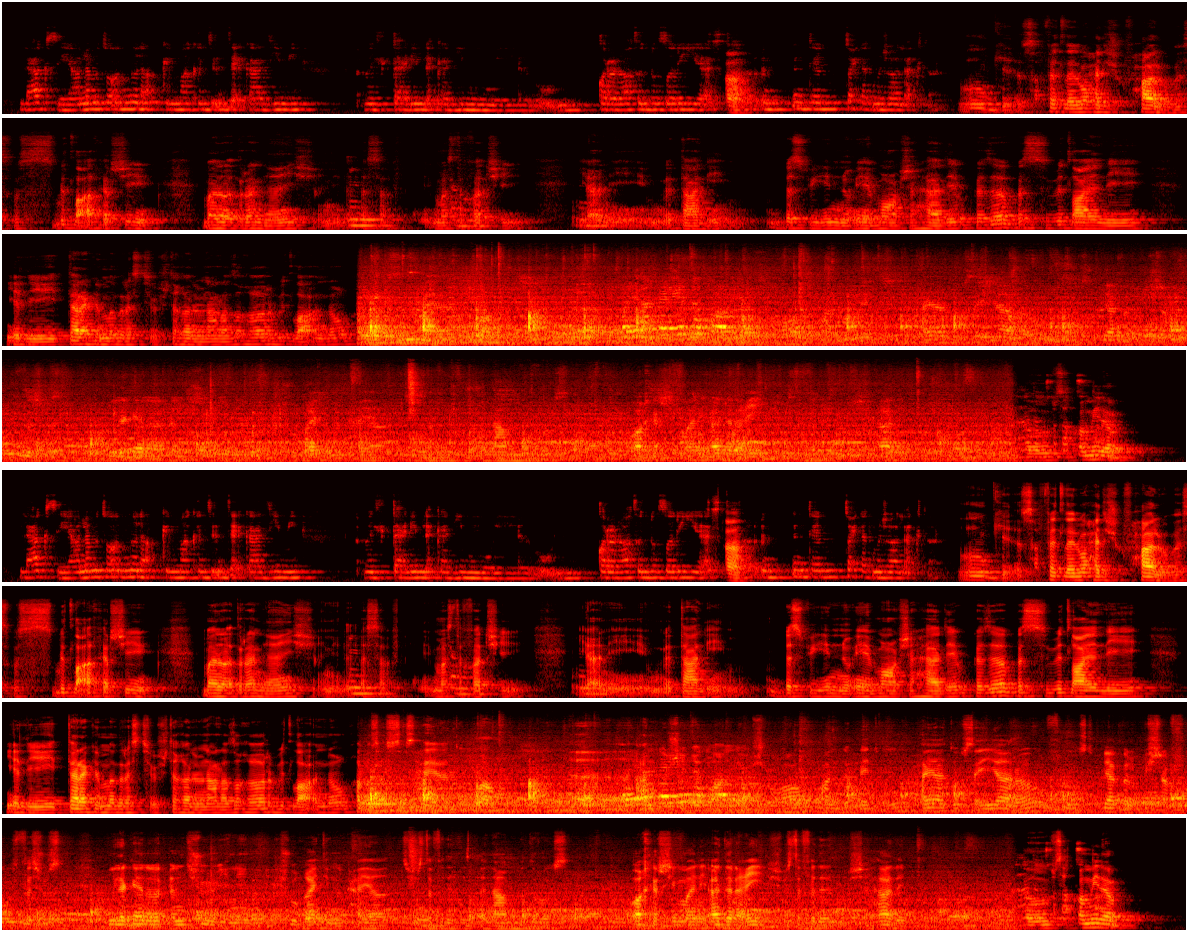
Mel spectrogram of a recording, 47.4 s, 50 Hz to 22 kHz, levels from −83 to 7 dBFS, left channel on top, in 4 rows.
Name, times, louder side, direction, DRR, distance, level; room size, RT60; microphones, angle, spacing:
voice 1, 0.2-3.0 3.6-9.3 9.8-9.9 15.3-15.6 16.3-16.7 17.6-17.9 34.1-35.0 36.7-37.0 39.7-40.3 41.9-42.3 45.1-45.3 45.6-46.7, right 1 dB, 55° right, 3 dB, 1.1 m, -41 dB
voice 2, 9.6-15.6 16.0-41.2 41.8-44.6 45.8-46.7, right 4 dB, 75° right, 8 dB, 0.6 m, -33 dB
sound 1, 27.2-45.7, left 1 dB, 65° left, 1.6 m, -30 dB
8.3 x 3.8 x 3.5 m, 0.65 s
head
